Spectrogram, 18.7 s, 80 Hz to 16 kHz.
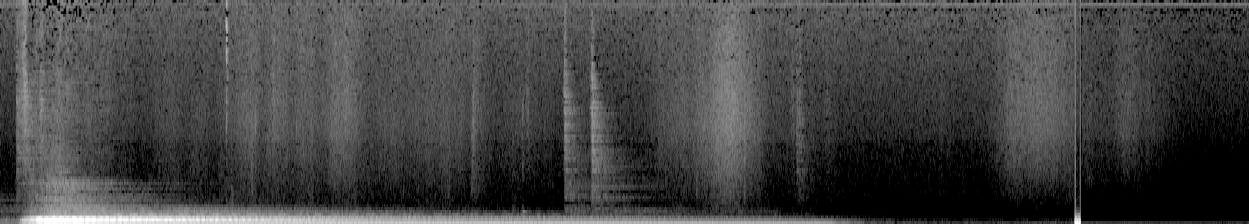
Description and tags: ghost gong
cool effect made by dragging a rubber tipped mallet across the gong, instead of striking it. Creates a soft eerie atmosphere.
gear: 2X AKG 451EB,2X RDL STM-2, Casio DA-1 DAT
gong, eerie, metal, sound, ghostly, percussion, effect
